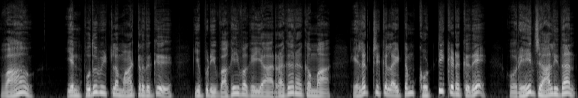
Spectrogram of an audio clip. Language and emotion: Tamil, surprised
